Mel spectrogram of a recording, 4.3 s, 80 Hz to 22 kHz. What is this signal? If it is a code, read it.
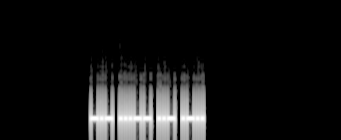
Morse code, heard as a keyed tone, about 40 wpm, 700 Hz. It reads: K3UL
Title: Call Signs Repeated 2x - 40wpm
